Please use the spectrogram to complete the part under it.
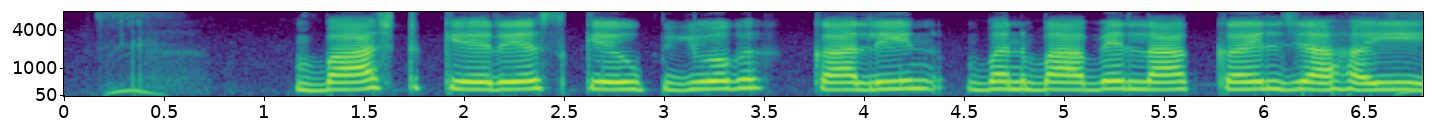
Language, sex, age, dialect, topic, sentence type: Magahi, female, 18-24, Central/Standard, agriculture, statement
